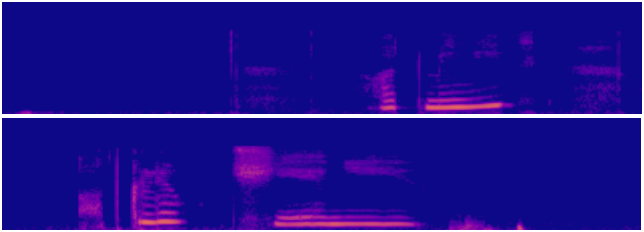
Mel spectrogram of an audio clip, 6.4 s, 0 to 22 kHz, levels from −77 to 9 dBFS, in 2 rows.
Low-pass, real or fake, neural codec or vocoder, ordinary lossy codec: none; fake; codec, 16 kHz, 1 kbps, X-Codec, WavLM features, trained on Multilingual LibriSpeech; none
